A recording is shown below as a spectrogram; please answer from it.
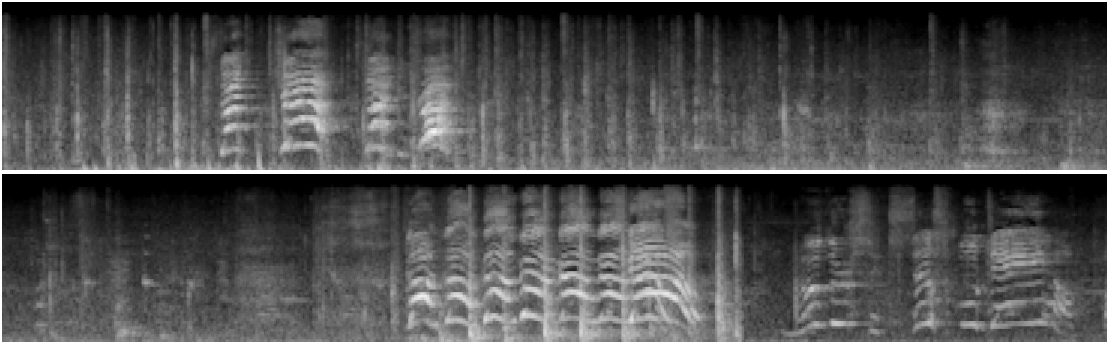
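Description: Children's voices with scattered knocks and clatter as kids clamber into a pickup's truck bed, then a long, loud child's yell about ten seconds in.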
